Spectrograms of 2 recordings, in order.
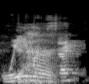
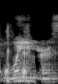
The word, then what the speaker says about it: Wiemer: No, what's interesting about that is the Ross Wiemer, really, he's to blame for this, first of all, not me. – Wiemer. – Wiemer, sorry. – Rhymes with Wiener. How could you ever? – Yeah.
